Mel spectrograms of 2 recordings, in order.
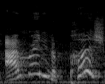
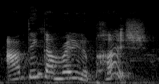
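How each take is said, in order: First: High-pitched, exasperated insistence; urgent insistence. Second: Mildly insistent, a little raised in pitch; retold urgent notice, held in check. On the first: Retold or imitated. Labouring mother repeating herself to the nurse, urgently insistent. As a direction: retell it pitched right up, demanding to be believed. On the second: Labouring mother telling her nurse, mildly insistent.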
